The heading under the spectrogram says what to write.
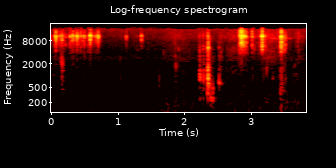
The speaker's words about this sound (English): Look what Mommy found. She found keys.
